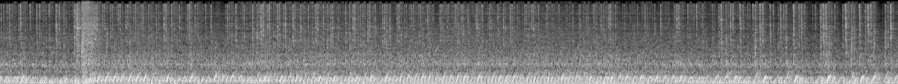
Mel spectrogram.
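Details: Old VW pressed-bumper-panel bus engine, sat over 50 years, fuel pump suspected bad: after a short cranking burst it catches into a fast, slightly lumpy putter that holds steady; engine runs.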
